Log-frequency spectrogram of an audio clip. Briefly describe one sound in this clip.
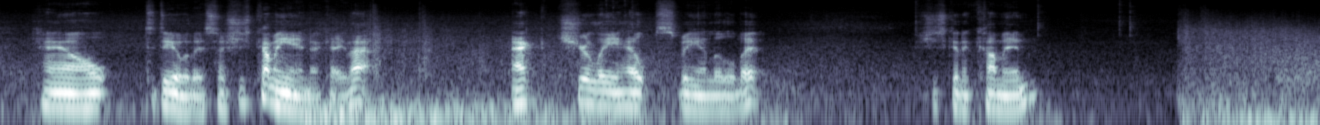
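Heavy ship guns fire with deep booms.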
